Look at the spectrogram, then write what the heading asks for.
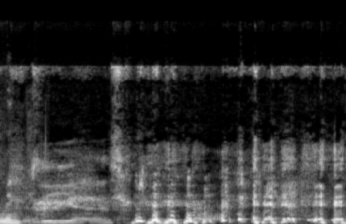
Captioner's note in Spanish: risas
